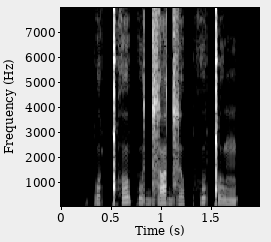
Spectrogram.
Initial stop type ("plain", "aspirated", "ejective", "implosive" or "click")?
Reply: plain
